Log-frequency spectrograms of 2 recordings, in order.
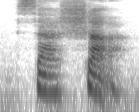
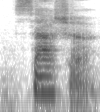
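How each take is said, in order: First: The name has strong emphasis on 'sha'. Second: The name is said in an incredulous tone.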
